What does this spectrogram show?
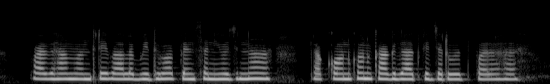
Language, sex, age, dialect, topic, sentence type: Magahi, female, 25-30, Central/Standard, banking, question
